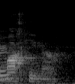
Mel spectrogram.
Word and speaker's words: Machina: Demon X, I have always say this wrong because I never know if it's Machina or Machina or whatever. – Machina.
